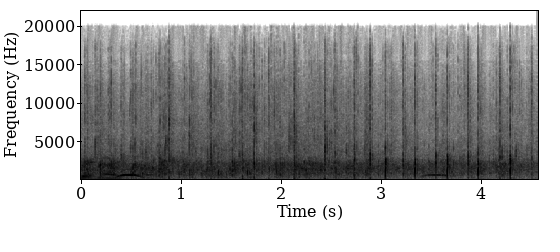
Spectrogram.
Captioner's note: audience cheering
